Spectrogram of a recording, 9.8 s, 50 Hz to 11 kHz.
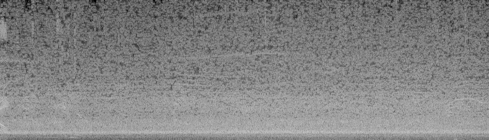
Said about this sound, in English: The noise is this crowd doing everything they can to help the defense bear down on 3rd down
